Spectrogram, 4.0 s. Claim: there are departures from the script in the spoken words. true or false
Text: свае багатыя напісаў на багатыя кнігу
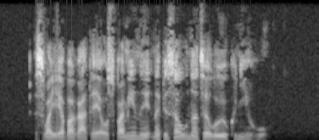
true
